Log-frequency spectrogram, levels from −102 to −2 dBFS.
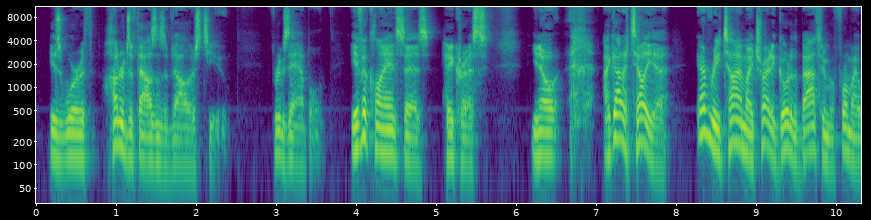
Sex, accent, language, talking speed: male, American, English, 200 wpm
